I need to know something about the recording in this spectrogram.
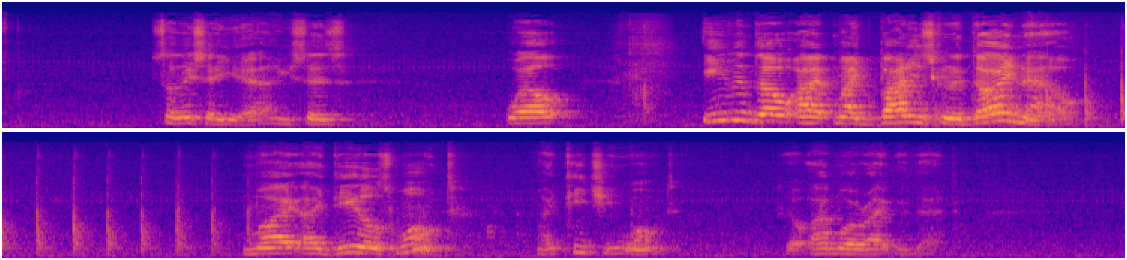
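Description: An elderly man speaks calmly nearby, pausing between phrases.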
